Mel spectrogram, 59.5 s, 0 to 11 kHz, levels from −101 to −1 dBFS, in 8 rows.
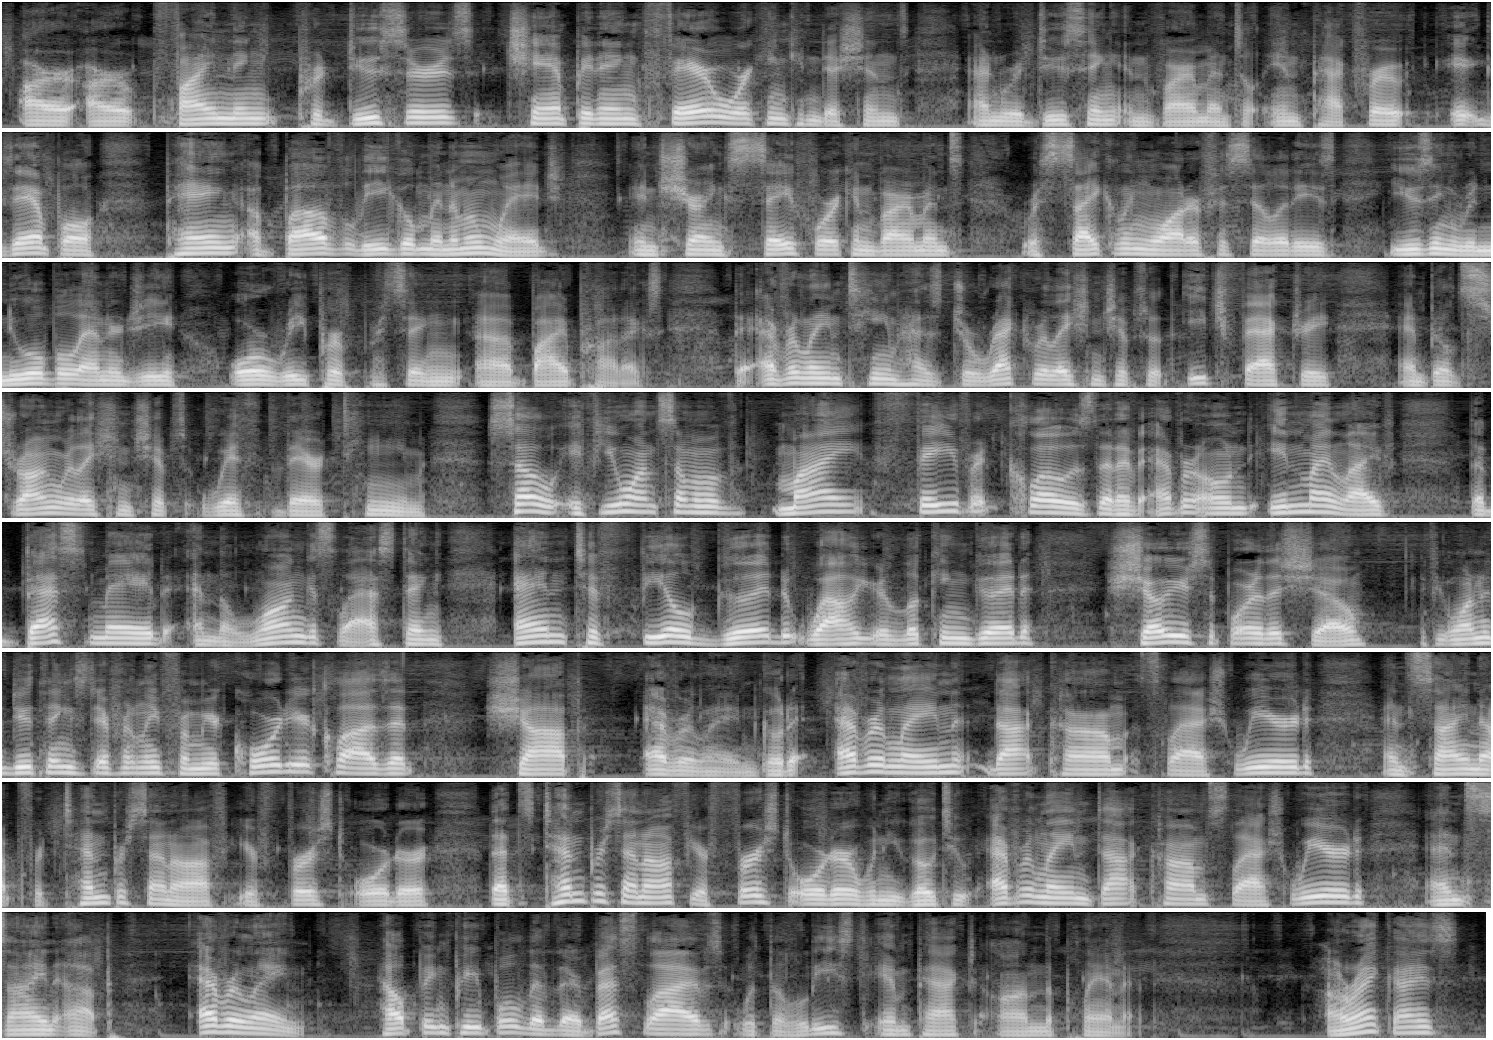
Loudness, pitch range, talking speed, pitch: -18 LUFS, 100-140 Hz, 145 wpm, 120 Hz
